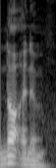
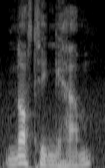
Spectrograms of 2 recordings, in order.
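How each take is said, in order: First: The H is dropped, as in Nottingham speech. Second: The H of the last syllable is pronounced.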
